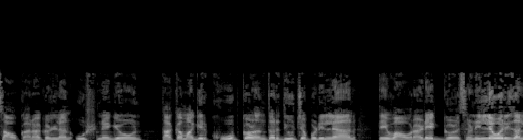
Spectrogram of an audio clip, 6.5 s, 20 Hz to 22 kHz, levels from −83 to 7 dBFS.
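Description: MP3 compression damage runs throughout this speech recording, likely from an encode at a low bitrate, with the sound fitting roughly 40 kbps. Weak frequency lines that the hearing model deems unimportant are dropped and return from frame to frame, so the coding damage is plainly audible as a watery, swirling texture over the whole clip.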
